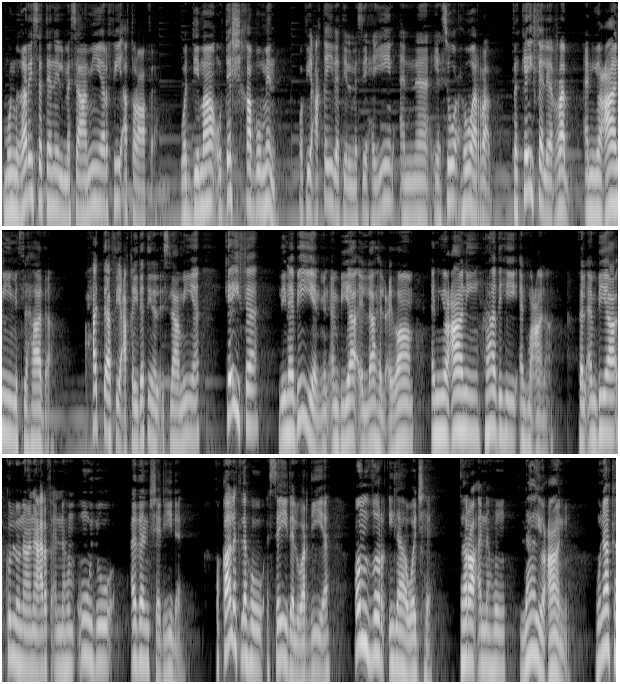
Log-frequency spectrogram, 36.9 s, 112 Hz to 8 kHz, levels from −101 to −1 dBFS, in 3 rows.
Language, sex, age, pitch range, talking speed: Arabic, male, 20-39, 130-170 Hz, 85 wpm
